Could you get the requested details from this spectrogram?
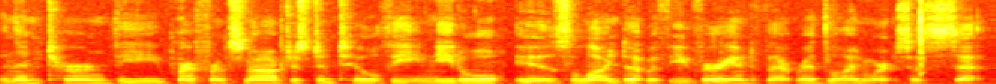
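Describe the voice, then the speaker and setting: In a how-to video, a man with a rather high, darkish voice walks through a hands-on tutorial step by step, plain and methodical. Vehicle ambience is clearly audible in the background.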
